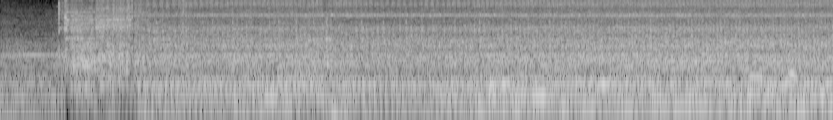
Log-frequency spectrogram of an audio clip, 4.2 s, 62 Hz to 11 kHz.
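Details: 1990s 30 hp Evinrude outboard after carburetor rebuild, heavily primed, cold start at high idle: catches into fast buzzing idle with uneven beat and occasional dropped firing; cold engine missing.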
